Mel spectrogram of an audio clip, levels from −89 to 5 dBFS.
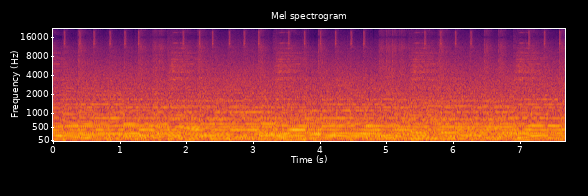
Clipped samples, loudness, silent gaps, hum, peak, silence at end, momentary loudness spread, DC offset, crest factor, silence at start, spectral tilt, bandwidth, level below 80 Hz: under 0.1%; -13 LUFS; none; none; -2 dBFS; 0 s; 1 LU; under 0.1%; 12 dB; 0 s; -5.5 dB/octave; over 20 kHz; -26 dBFS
